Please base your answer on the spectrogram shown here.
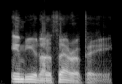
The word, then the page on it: Immunotherapy: British English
